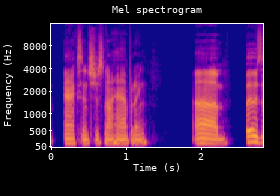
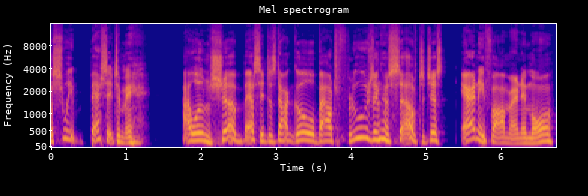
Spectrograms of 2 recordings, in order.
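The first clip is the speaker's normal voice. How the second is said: higher-pitched, hammed-up old-timey farmer; crude farmer; 4 semitones higher than usual. Farmer thanking officers for his cow, in a high mock voice. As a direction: play a pompous, lewd cow owner, pitched up. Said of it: "would say".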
